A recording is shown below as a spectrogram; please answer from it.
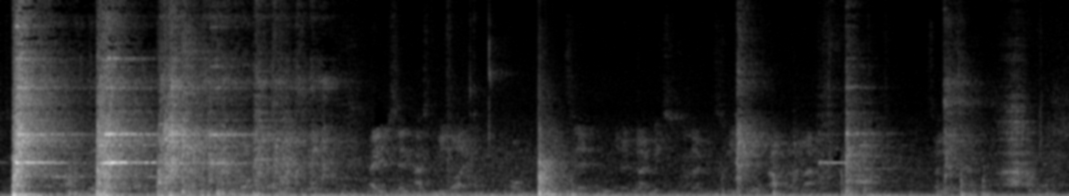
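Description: Heavy thuds with a metallic ring as a barbell and weight plates hit the gym floor: two loud ones near the start and about a second in, then lighter clanks and knocks.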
